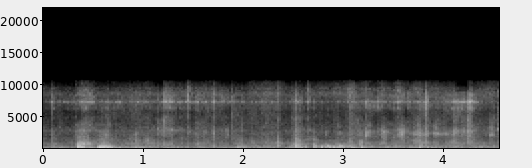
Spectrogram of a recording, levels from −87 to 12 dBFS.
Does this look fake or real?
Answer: fake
